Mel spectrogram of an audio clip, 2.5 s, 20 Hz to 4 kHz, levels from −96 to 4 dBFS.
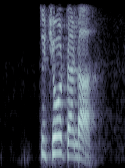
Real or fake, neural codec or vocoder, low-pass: real; none; 3.6 kHz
